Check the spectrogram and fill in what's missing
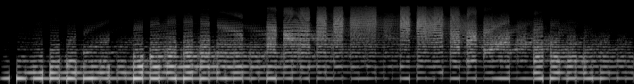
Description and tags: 6 ca dnb layers
These are 175 bpm synth layers background music could be brought forward in your mix and used as a synth lead could be used with drum and bass.
techno, electronic, dance, drum, trance, fx, atmosphere, loop, music, layers, electro, rave, sound, house, club, beat, synth, bass, effect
